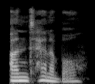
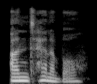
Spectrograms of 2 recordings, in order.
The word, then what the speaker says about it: untenable: untenable Now read the syllables shown on the screen naturally. uh ten uh bull untenable Stress ten and keep un and bull soft.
